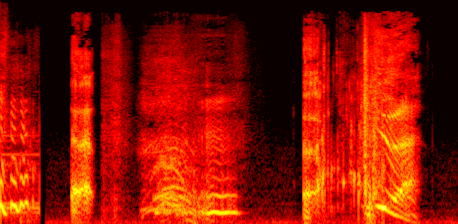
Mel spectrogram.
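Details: Cartoon burp compilation of female characters: a series of loud, drawn-out animated burps with voiced croaking, separated by short silences; burping sound effects.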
